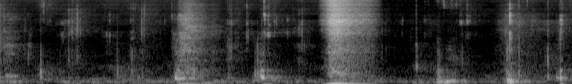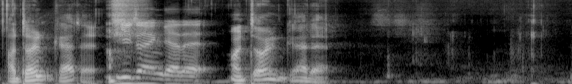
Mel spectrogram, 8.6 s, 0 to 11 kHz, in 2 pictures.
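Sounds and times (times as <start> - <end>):
crunchy chewing of chocolate and bacon pancakes with crispy bacon: 0.0 - 4.4, 7.1 - 8.5
speech: 1.3 - 1.5, 4.4 - 6.8.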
